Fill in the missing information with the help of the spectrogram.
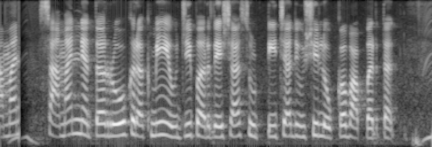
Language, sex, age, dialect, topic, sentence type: Marathi, male, 18-24, Varhadi, banking, statement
